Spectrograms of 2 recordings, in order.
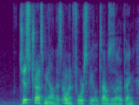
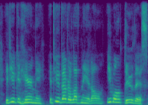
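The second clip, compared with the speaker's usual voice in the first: pleading cry; 7 semitones higher, faster than usual. Retold or imitated. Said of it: "the wife's crying out".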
